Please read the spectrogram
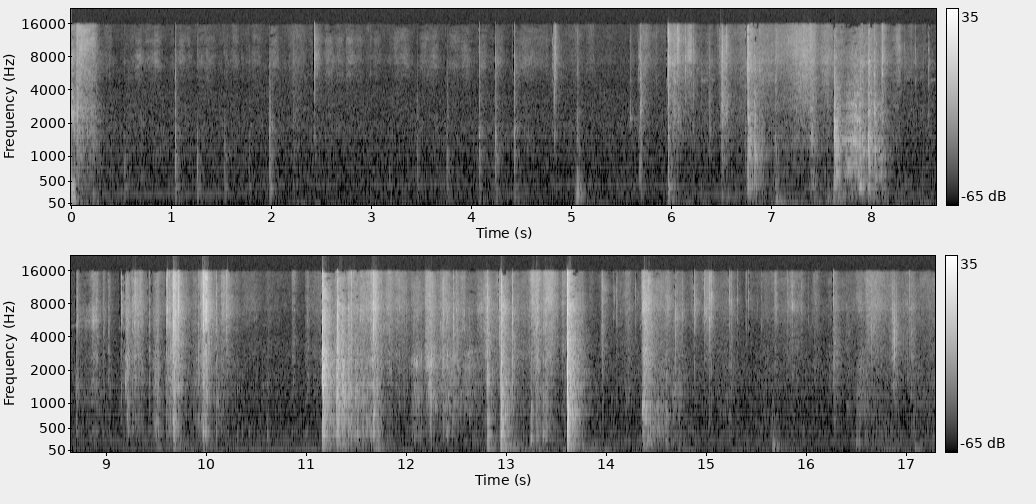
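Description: Hands handling trading-card packaging on a desk: a cardboard card box and card holders being moved and opened, with irregular scrapes, rustles and sharp clicks, busiest about eleven to fourteen seconds in. A faint steady hum runs underneath.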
